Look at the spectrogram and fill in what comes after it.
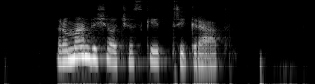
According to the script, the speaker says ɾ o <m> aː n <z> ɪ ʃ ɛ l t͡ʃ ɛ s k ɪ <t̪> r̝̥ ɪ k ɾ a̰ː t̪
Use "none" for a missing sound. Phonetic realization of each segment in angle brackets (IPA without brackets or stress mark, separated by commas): m, v, t̪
